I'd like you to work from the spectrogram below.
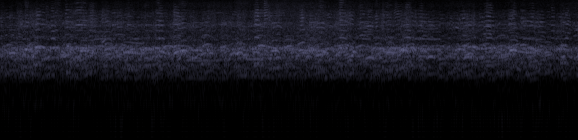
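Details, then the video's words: Thousands of ducks flying in and settling on the water at Hockanum River Linear Park, Vernon, Connecticut; a thick, even roar of overlapping nasal honks from the whole flock, constant in loudness. "thousands of ducks arrived making a strange noise"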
